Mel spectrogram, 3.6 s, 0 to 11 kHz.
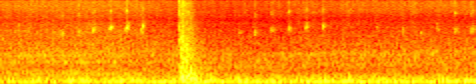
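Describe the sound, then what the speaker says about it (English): A 1971 Chevrolet Nova SS 350 V8 idling steadily with a faint high squeak from a loose alternator belt riding on top, interrupted once by a brief sharp burst of noise. "That alternator belt squeaking just a little bit."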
